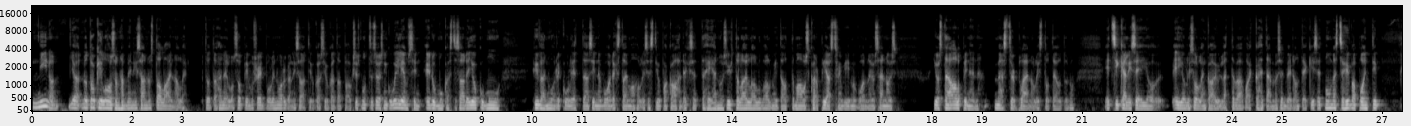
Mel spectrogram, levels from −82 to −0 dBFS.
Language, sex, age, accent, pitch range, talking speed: Finnish, male, 30-49, native, 110-125 Hz, 175 wpm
